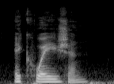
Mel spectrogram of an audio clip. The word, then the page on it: equation: American English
